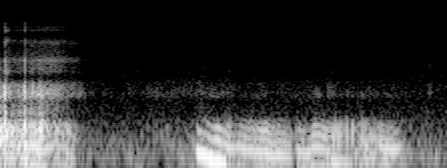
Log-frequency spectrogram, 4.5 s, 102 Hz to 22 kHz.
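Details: Shiba Inu snoring while asleep in January 2024, a short raspy burst followed by quieter wavering low snores rising and falling over several seconds.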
